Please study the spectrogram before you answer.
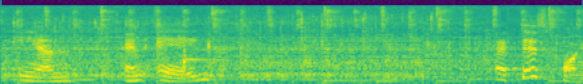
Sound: machine rumbling

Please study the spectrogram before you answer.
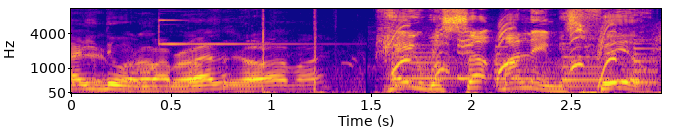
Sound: ding

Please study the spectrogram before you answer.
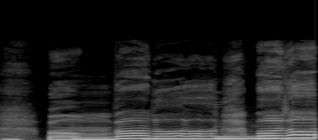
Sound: humming

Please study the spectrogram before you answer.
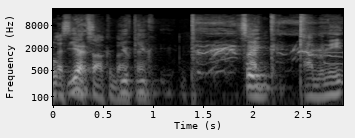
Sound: laugh

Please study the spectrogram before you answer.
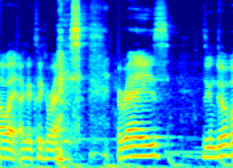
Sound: laughing

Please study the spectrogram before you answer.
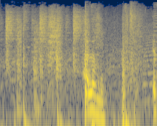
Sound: scoffs

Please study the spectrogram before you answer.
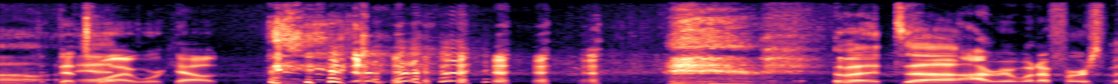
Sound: laugh

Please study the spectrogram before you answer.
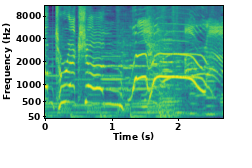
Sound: cheers

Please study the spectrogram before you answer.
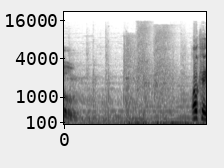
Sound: many explosions

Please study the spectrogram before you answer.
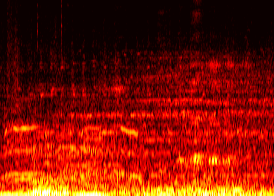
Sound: sinister laughing

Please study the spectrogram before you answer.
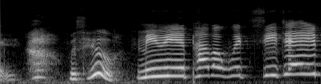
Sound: gasps

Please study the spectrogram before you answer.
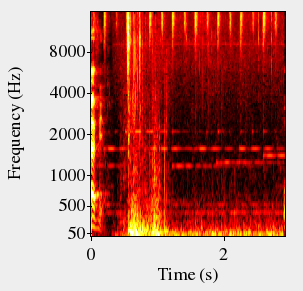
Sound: fire sound

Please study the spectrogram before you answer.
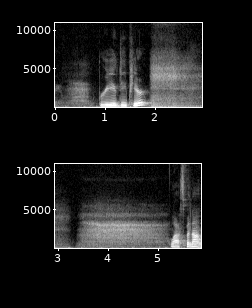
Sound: deep breathing

